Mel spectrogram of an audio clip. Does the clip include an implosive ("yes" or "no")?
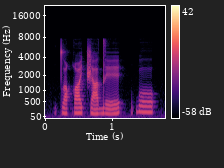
yes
